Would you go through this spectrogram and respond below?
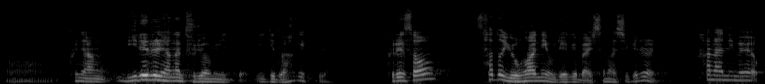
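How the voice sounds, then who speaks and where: A man preaching a conversational sermon, explaining as he goes, repeating key points and posing rhetorical questions. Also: a little high.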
